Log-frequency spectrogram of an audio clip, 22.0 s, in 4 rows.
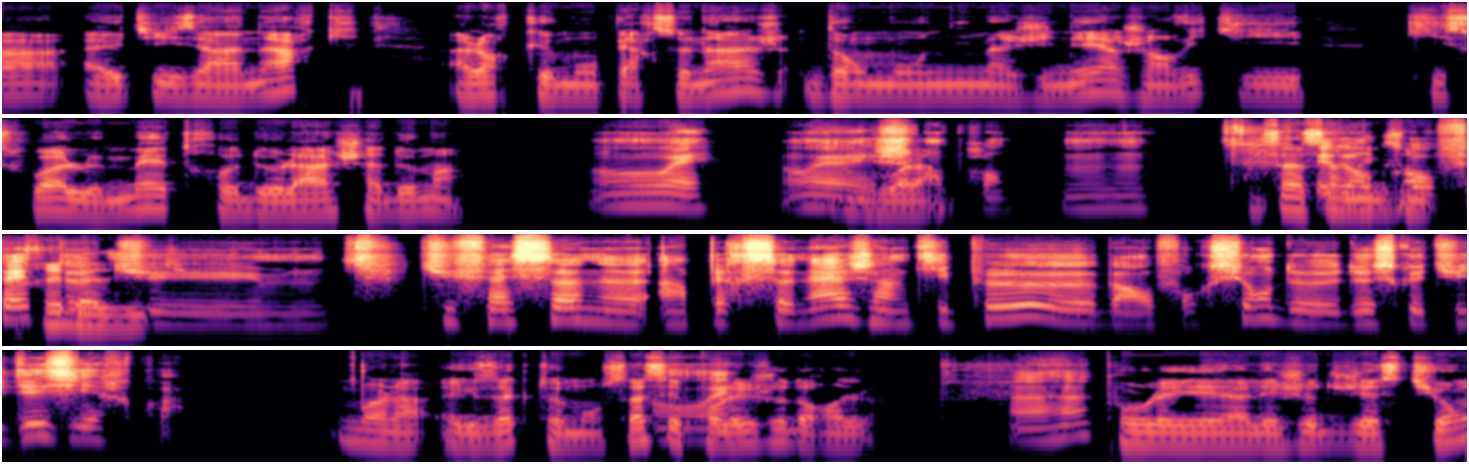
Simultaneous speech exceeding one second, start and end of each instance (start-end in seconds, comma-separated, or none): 10.4-11.7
